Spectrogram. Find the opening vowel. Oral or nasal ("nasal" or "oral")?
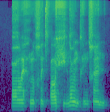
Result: nasal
